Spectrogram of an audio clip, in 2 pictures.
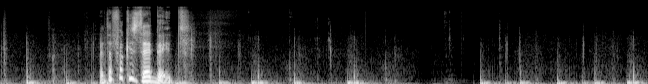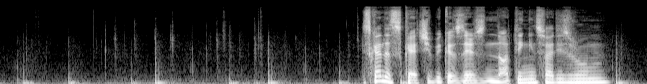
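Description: A young man speaks close to a microphone, with animation.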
